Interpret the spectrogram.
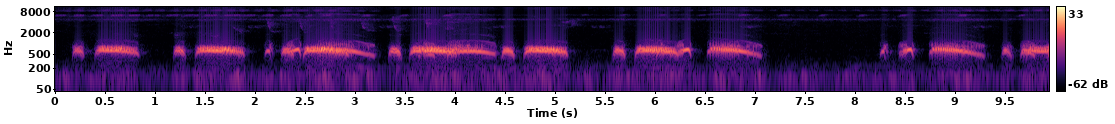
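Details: Spotted dove, a long-kept decoy bird used to lure wild doves, noted for its loud voice: deep, hollow cooing notes in quick rolling groups, each about half a second, with a short pause near the end over faint background hiss.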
